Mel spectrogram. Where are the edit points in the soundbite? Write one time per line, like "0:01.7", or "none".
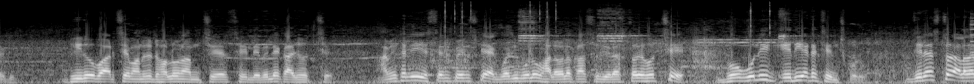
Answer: none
